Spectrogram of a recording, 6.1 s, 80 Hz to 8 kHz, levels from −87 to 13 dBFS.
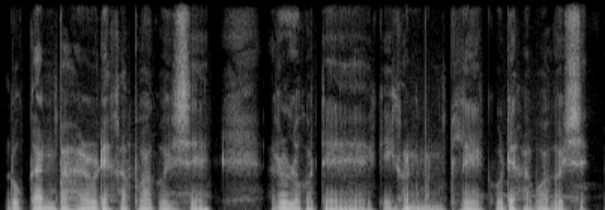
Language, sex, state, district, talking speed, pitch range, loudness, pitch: Assamese, male, Assam, Kamrup Metropolitan, 140 wpm, 85-100 Hz, -23 LUFS, 90 Hz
